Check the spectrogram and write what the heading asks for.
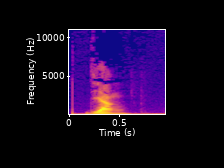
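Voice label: "jiang5", Teochew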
